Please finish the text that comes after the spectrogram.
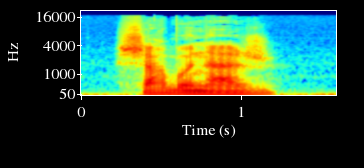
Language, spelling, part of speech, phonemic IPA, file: French, charbonnage, noun, /ʃaʁ.bɔ.naʒ/, Fr-charbonnage.ogg
- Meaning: 1. coal mining 2. the coal mines of a region 3. coaling 4. dealing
